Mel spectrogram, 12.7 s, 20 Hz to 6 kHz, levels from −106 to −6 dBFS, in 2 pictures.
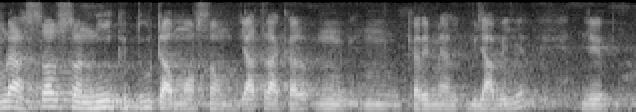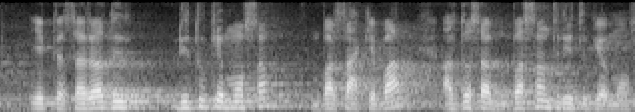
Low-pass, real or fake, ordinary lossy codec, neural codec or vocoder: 5.4 kHz; real; none; none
